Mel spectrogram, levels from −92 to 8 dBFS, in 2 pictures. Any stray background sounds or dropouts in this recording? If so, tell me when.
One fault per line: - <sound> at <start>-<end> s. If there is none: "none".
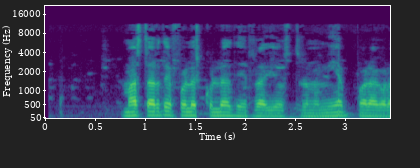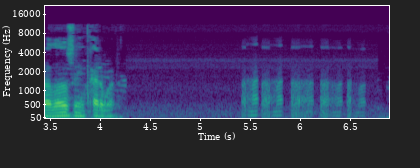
- laugh at 5.4-6.7 s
